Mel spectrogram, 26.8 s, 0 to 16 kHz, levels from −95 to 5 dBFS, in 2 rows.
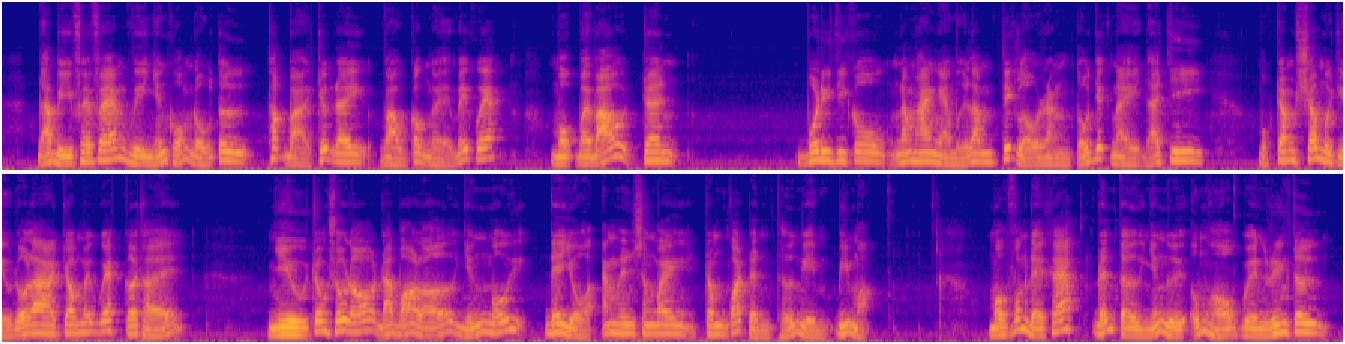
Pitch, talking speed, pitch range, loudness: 130 Hz, 170 wpm, 115-150 Hz, -24 LUFS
